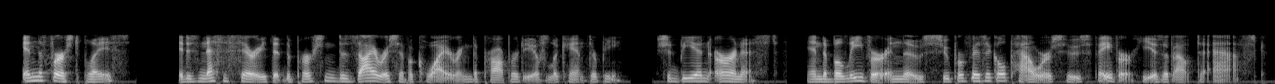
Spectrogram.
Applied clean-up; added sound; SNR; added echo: none; none; none; none.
